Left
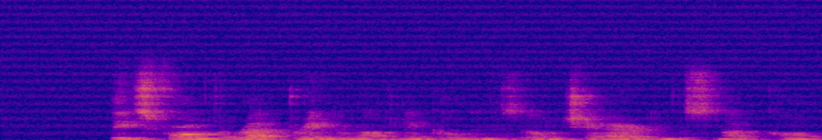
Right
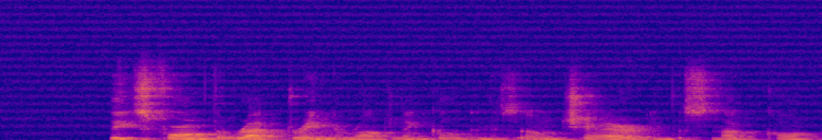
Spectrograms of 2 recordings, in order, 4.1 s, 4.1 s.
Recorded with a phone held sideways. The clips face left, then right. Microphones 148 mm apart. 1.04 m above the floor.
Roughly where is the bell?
I don't hear a bell.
